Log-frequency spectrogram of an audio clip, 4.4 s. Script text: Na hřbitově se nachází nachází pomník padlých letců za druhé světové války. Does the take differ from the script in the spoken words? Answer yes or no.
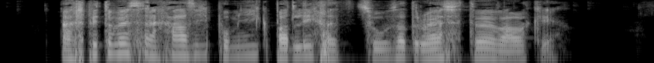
yes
